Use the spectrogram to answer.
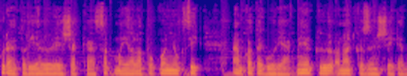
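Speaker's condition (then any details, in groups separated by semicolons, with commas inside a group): No condition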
